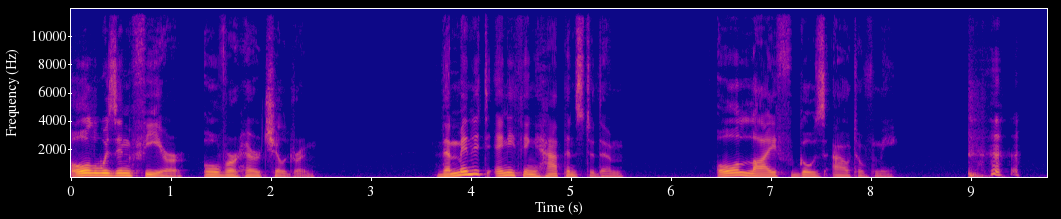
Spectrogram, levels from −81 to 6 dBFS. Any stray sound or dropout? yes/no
yes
